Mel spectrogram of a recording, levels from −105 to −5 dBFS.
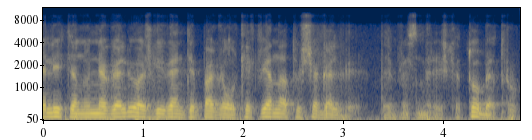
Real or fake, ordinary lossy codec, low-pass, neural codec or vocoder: real; Opus, 16 kbps; 7.2 kHz; none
